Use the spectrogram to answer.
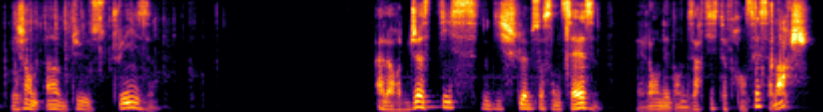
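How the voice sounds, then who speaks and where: Mellow-voiced man hosting a live stream. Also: lowish voice. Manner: upbeat, chatty, thinking aloud. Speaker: livestream host. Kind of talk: casual live chat, reading viewer suggestions.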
